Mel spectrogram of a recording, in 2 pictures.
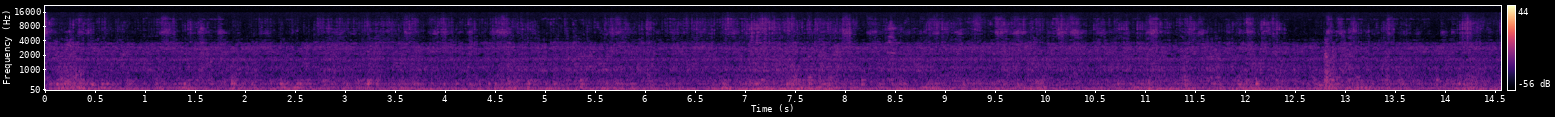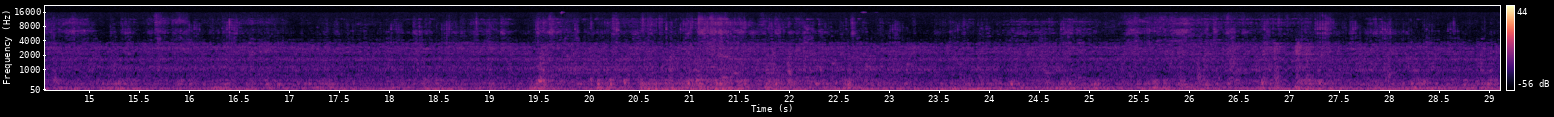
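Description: Passenger train running along the track: a steady low rumble of wheels on rails, with a couple of faint knocks in the middle.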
